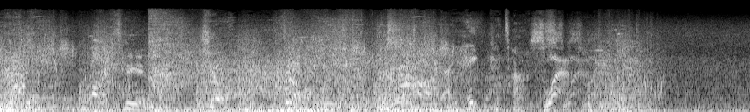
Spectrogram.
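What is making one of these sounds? Heavy blows strike with sharp impacts.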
